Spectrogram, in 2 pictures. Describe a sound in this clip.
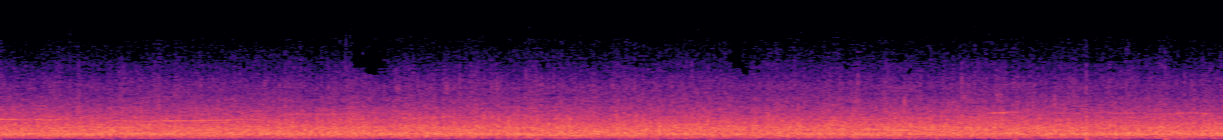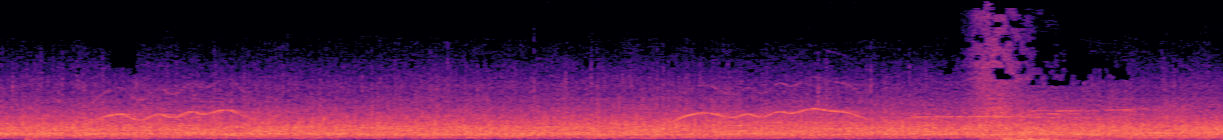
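Whistles and shrill calls rise from a stadium crowd.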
